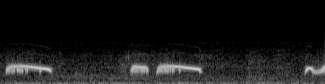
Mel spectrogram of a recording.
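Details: Decoy spotted dove cooing to stimulate other doves to coo: low, mellow coos, each a brief wavering note running into a longer, gently falling one, with phrases recurring about every second and a half over a quiet hiss.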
